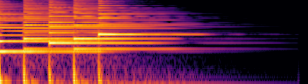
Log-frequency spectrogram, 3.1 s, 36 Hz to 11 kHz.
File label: E Minor 7th Sharp 5th, down, Guitar; arpeggiated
